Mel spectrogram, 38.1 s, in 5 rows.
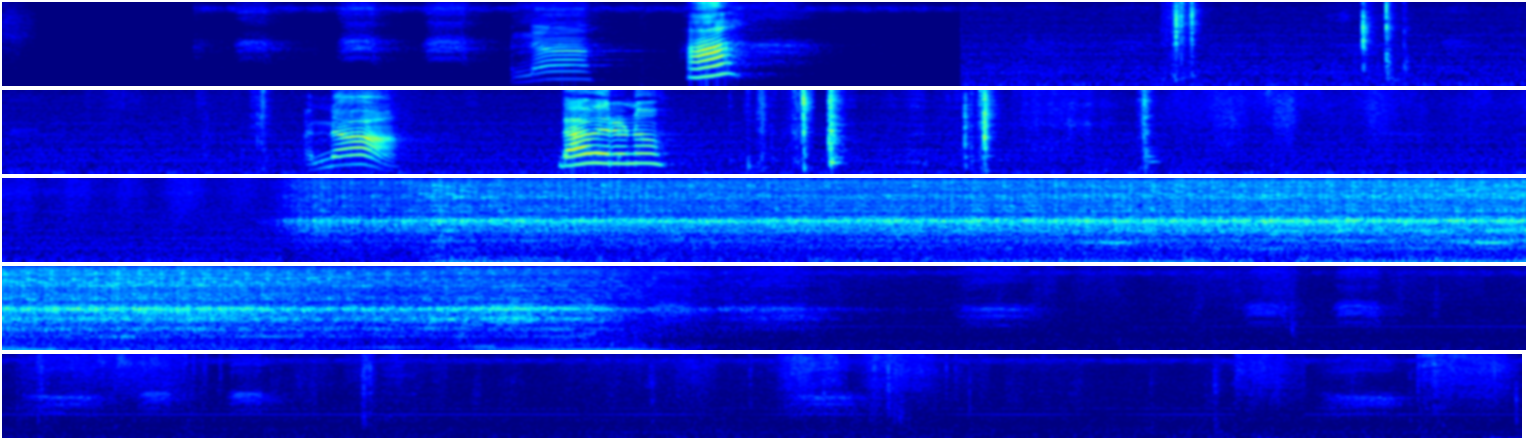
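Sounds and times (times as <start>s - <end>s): car engine running: 16.5s - 26.6s.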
